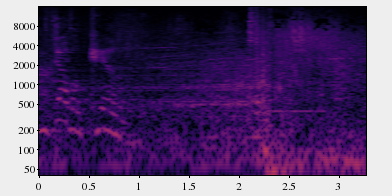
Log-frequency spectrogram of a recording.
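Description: Magical spell effects crackle and burst in a busy fight.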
